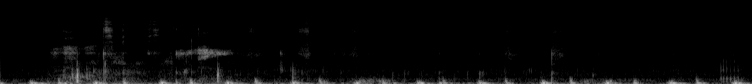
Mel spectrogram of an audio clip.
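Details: Soft regular heartbeat thumps around 90 a minute with whispering and rustling over them; an ordinary heartbeat in an ASMR relaxation recording.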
